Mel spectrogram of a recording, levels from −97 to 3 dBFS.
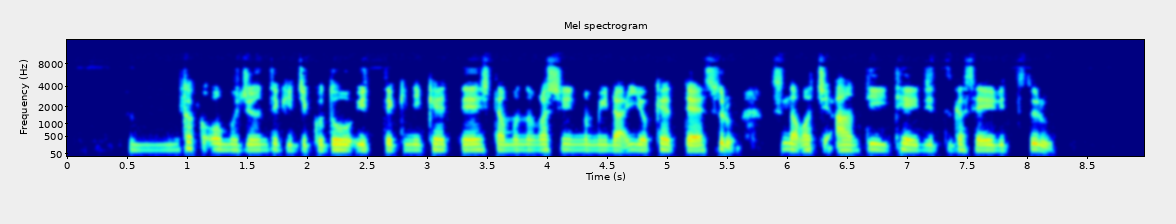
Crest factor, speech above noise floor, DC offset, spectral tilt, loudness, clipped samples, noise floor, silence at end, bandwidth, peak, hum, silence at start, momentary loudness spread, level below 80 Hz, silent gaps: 24 dB; 53 dB; under 0.1%; -3.5 dB/octave; -34 LUFS; under 0.1%; -88 dBFS; 0.75 s; 10.5 kHz; -12 dBFS; none; 0.55 s; 8 LU; -82 dBFS; none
